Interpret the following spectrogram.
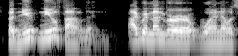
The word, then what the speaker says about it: Newfoundland: So anyways, the stress is on the word new.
